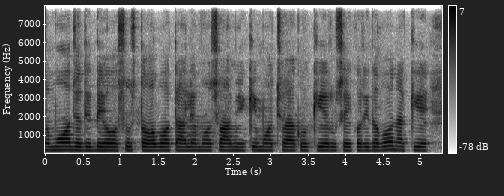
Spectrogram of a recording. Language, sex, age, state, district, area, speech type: Odia, female, 45-60, Odisha, Mayurbhanj, rural, spontaneous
